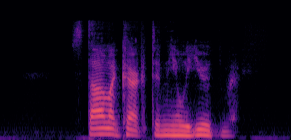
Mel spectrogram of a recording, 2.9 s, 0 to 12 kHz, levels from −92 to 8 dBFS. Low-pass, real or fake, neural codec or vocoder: 7.2 kHz; fake; codec, 16 kHz, 0.5 kbps, X-Codec, HuBERT features, trained on balanced general audio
